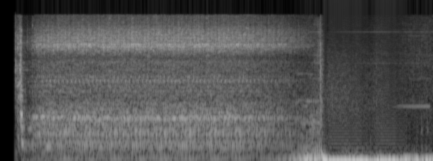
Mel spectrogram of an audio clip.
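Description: Logo intro sound effect: a loud, steady wash of hiss and held tones for about three seconds, then a sudden deep bass boom that carries on to the end.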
